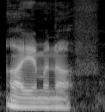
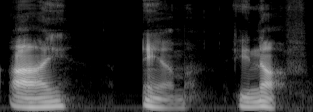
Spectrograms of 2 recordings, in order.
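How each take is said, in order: First: Loud, declared in one breath; booming self-affirmation. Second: "I", "am", "enough." said word by word, pausing between each; slow deliberate affirmation; spaced affirmation. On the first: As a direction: proclaim "I am enough." loudly as one phrase. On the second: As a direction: place each word of "I am enough." separately, loud on "I". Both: Shown as a demonstration. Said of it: "the louder you say it".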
